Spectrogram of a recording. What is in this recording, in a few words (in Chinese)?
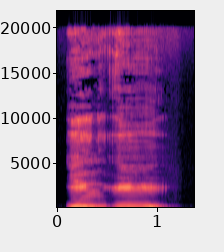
"ing2iu6", 玉環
